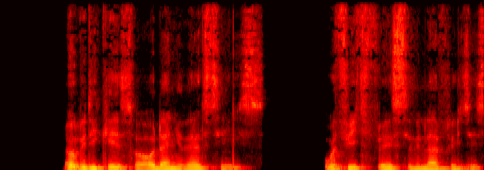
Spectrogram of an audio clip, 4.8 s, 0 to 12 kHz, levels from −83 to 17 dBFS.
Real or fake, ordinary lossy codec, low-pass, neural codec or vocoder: fake; none; none; codec, 24 kHz, 0.9 kbps, WavTokenizer, medium speech release version 2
